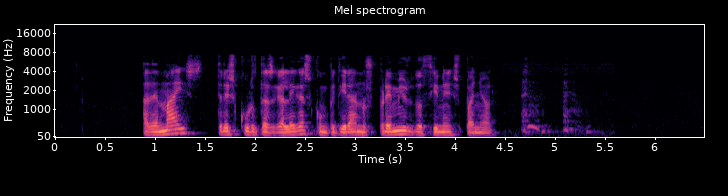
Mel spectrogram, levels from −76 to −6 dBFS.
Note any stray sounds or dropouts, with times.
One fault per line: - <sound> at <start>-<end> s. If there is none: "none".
- cough at 4.6-5.5 s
